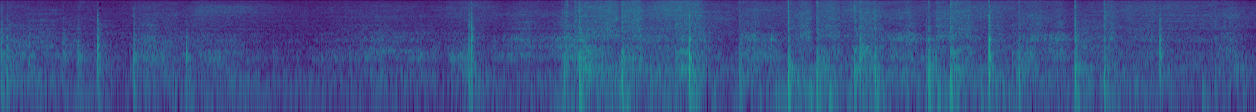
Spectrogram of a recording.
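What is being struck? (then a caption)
Wooden table top. The backs of fingernails, with the fingers curled under, tap and trace across a large, solid, smooth, light-coloured white-finished wooden table top. Soft, scratchy tracing sounds are broken by sharp, dry taps that die away almost instantly, with a low, muted body to each tap. The taps grow denser and louder in the second half.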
